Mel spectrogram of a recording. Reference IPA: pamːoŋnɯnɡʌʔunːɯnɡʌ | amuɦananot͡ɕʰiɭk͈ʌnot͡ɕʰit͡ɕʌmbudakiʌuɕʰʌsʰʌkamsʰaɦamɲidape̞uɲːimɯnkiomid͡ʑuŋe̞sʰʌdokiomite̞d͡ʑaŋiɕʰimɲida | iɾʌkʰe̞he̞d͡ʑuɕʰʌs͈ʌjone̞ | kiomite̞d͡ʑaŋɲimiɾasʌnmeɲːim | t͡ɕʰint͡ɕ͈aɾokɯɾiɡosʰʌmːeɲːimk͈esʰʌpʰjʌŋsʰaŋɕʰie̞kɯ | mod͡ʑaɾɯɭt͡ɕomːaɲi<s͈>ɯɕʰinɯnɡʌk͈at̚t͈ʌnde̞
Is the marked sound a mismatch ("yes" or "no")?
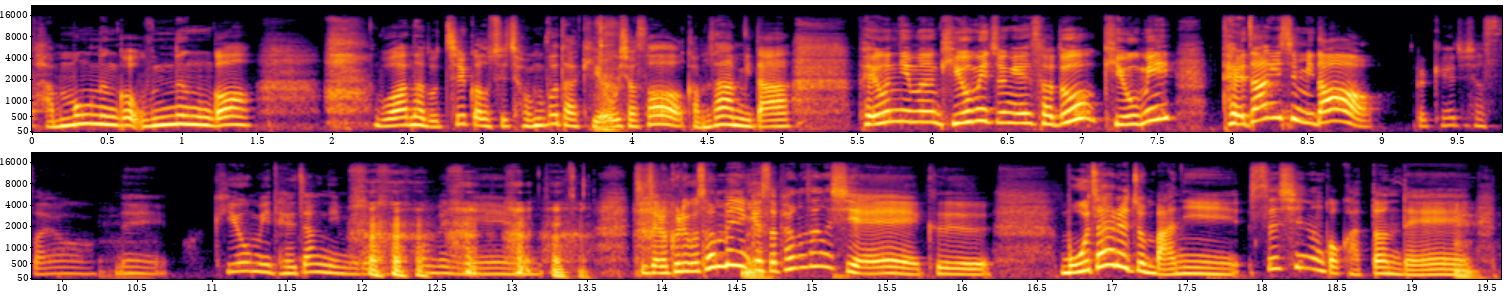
no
